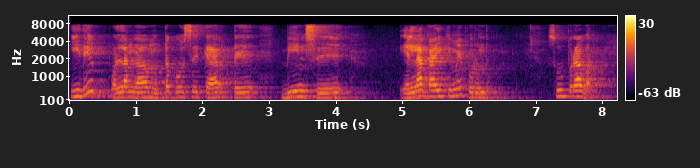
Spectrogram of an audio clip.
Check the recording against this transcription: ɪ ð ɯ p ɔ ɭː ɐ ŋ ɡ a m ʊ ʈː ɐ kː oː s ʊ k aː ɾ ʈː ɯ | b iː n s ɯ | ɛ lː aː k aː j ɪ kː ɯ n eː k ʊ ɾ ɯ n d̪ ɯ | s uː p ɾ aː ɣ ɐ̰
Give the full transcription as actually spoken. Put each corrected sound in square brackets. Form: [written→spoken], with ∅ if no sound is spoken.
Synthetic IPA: ɪ ð ɯ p ɔ ɭː ɐ ŋ ɡ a m ʊ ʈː ɐ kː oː s [ʊ→ɯ] k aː ɾ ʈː ɯ | b iː n s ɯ | ɛ lː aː k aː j ɪ kː ɯ [n→m] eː [k→p] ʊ ɾ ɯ n d̪ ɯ | s uː p ɾ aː ɣ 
